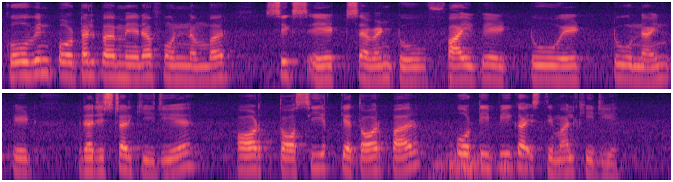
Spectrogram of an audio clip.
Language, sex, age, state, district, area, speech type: Urdu, male, 30-45, Delhi, Central Delhi, urban, read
